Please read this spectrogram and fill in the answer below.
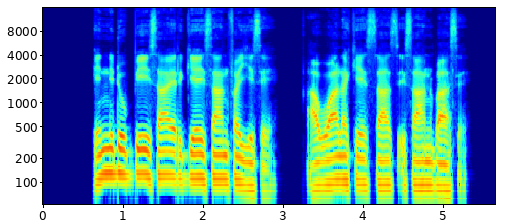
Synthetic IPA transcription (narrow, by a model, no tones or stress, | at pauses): ʔɪnːɪd̪ʊbːiːɪsaːɛɾɡe̞ːɪsaːnfɐjːɪsɛ | ʔɐ̰wːaːlɐke̞ːsːaːsɪ̰saːnbaːsɛ̰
